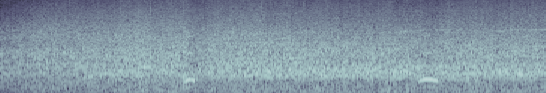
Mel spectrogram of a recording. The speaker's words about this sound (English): It's just that one sentence, this weird obsession with crowd sizes, and then the giant applause from this room of course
